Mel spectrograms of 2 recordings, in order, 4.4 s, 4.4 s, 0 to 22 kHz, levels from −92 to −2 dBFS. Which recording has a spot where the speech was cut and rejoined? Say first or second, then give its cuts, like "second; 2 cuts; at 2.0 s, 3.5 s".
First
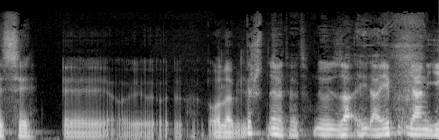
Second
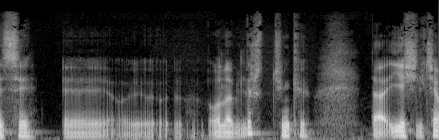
first; 1 cut; at 2.7 s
